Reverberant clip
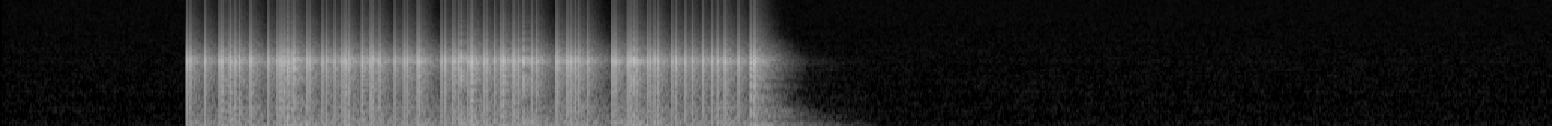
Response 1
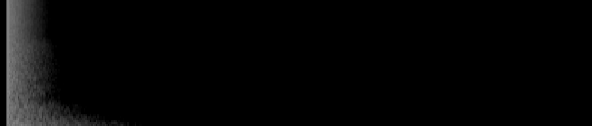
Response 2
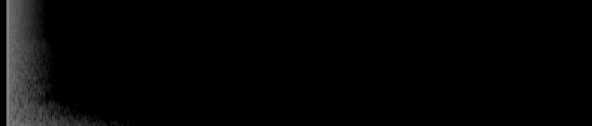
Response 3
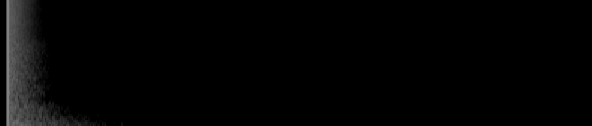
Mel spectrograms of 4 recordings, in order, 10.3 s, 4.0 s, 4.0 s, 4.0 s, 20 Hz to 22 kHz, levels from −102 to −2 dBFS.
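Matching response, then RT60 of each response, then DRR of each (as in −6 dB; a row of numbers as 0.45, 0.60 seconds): 2; 0.55, 0.55, 0.60 seconds; −2.0, 2.5, 7.0 decibels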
